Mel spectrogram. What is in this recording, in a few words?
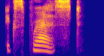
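"expressed", American English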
